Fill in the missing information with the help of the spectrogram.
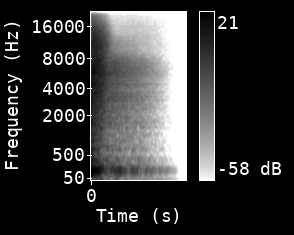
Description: SD Real, Roland; Sound & Vision - Gigapack I

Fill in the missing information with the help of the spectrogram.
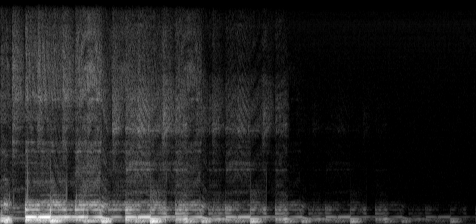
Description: Trance Pulse, Arpeggios & Sequences; Dr. Fink's Funk Factory

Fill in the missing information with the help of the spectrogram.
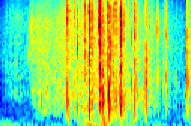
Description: Crunchy Step, outdoor, Footsteps

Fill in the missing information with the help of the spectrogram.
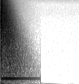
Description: Simmons, Clavia DDrum AT, Pitched Up

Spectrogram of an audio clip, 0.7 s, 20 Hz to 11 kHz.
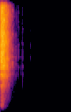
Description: Roland MV8800 percussion; MVPERCUSSION

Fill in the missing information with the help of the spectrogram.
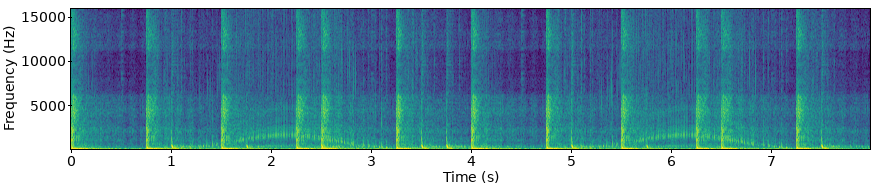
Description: Glitched, Processed Percussion

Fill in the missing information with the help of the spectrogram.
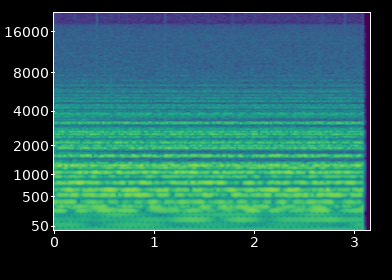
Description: CHOIR; X-Static Goldmine 1

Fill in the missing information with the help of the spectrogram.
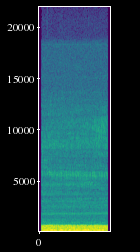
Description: Monks, vox; Bardo Thödol; X-Static Goldmine; vox mix

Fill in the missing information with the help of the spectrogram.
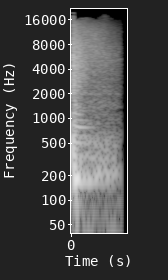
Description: Snare Dr

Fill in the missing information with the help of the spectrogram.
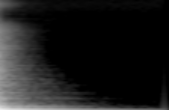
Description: Acoustic Tom, Dry Flr, Yamaha DTXpress

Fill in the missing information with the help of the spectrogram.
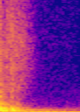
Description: SD, Dance Mega Drums; Best Service; SD-HIP

